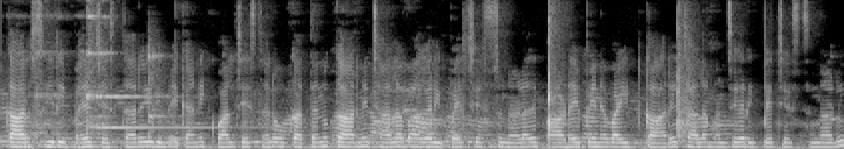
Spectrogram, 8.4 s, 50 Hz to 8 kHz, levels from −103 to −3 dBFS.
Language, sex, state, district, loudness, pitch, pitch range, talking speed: Telugu, female, Andhra Pradesh, Krishna, -25 LUFS, 215 Hz, 210-220 Hz, 165 wpm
